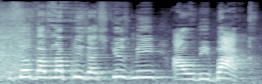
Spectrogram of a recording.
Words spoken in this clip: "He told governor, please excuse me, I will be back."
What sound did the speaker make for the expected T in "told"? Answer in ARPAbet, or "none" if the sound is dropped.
S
